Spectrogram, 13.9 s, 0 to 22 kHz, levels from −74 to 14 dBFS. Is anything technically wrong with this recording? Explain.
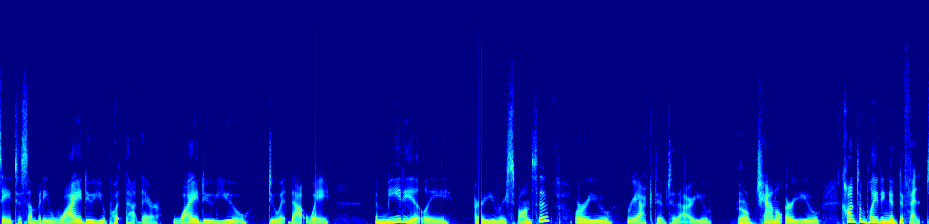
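Yes, there are two kinds of fault in this speech.

At 4.74 s, after "you do it that", and at 10.68 s, before "yeah channel are you", the sound skips forward. These are audio missing between chunks. About a tenth of a second vanishes, likely lost as the recorder switched between 6-second chunks.

At 7.18 to 7.22 s, just before "you responsive", and at 13.46 to 13.49 s, there are short silences of 42 ms and 35 ms. Each is a gap at a join of encoded pieces. The encoder's start delay and end padding were left in, so the sound stops and then resumes where it left off.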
